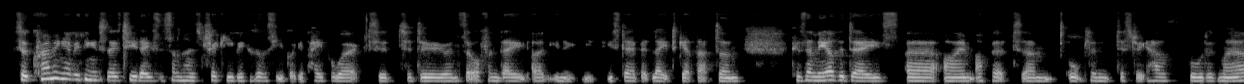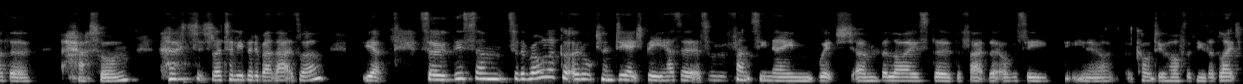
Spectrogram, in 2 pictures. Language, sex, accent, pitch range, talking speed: English, female, British, 160-190 Hz, 250 wpm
